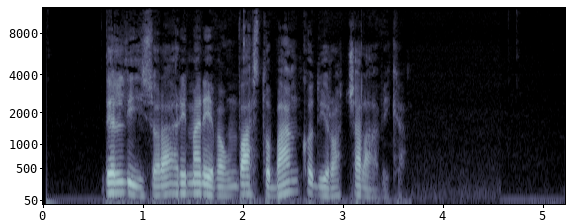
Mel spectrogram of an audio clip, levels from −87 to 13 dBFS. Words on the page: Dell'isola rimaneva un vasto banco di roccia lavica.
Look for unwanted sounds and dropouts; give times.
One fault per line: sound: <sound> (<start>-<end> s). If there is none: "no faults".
no faults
